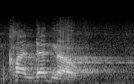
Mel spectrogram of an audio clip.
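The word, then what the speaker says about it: Llandudno: little l that in in in welsh that's pronounced as a kl claw so that would be clandedino and uh and this is one of the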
